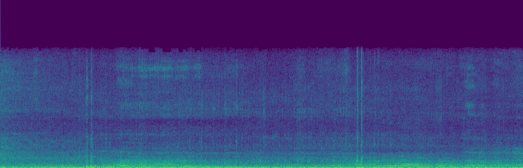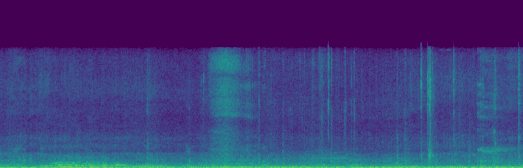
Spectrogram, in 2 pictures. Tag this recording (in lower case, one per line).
driving motorcycle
